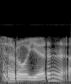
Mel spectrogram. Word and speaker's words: Rojer: It's Roger, R-O-J-E-R, but you were close enough.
